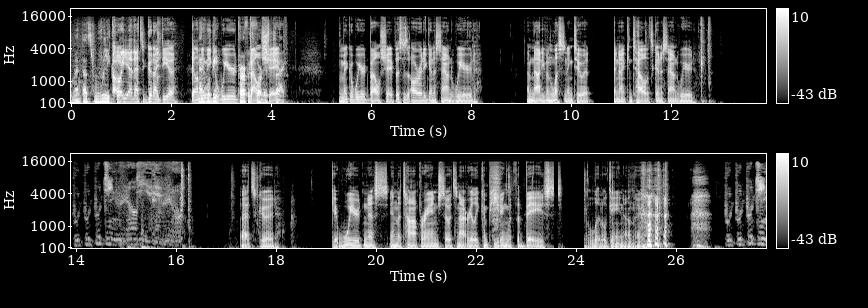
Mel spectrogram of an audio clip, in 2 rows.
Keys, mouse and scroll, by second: 1.8 click, 2.8-3.7 scroll up 2, 3.7 click, 4.5 click, 6.2 click, 9.6-11.3 drag, 12.5 space, 16.0 space, 17.3 click, 18.2 click, 21.1-22.5 drag, 23.4-24.5 drag, 25.6 space.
